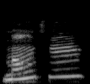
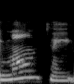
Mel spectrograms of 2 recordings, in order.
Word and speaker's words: mountain: happen with mountain m you say mountain right normally but it's not mountain mountain H with cotton happen to it's not cotton that would be cotton okay it's like just n Sound at the end you call that the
